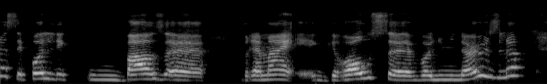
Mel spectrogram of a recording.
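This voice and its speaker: This woman has a fairly high pitch with ordinary variation and a very slow pace. Her loudness swings widely, and she pauses long and often. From Quebec, Montreal. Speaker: homeschooling mother and teacher. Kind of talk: interview.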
